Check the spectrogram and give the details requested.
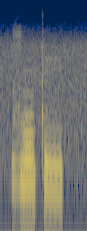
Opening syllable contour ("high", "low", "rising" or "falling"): high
